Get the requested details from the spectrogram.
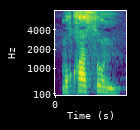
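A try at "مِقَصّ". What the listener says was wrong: Appuie sur Sod. Mim kasra. Miqassun. Miqassun. T'appuies sur Sod. Miqassun. Miqassun.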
